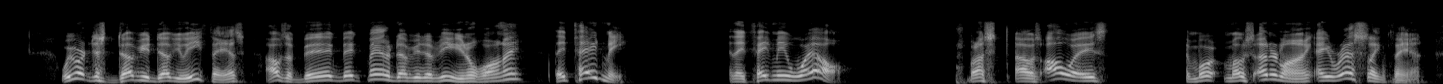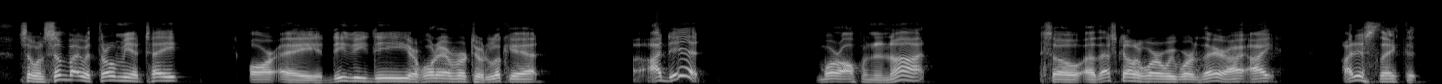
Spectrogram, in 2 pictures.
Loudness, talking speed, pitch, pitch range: -23 LUFS, 150 wpm, 155 Hz, 130-190 Hz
